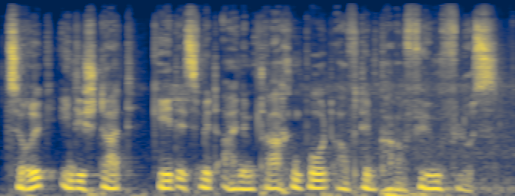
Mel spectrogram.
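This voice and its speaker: A man narrates a travel documentary in a calm, measured way, with the even delivery of scripted voice-over. His voice sits a little low and is warm, mellow and slightly rough.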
